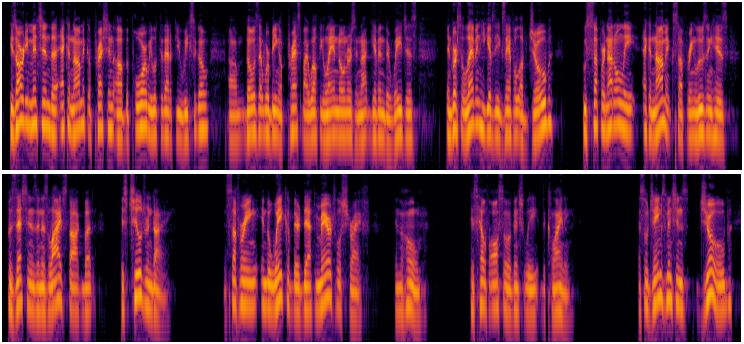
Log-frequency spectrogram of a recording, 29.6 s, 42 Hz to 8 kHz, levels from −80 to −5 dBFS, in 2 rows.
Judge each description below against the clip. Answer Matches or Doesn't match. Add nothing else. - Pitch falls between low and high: Doesn't match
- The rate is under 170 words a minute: Matches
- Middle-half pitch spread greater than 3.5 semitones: Matches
